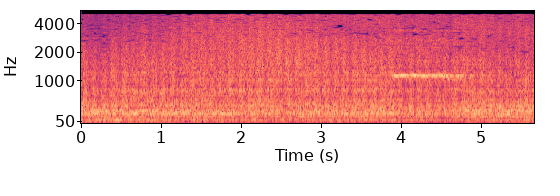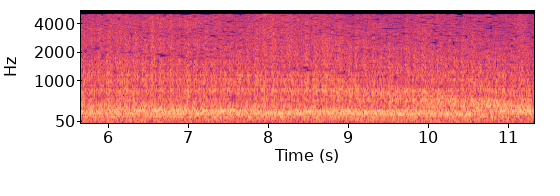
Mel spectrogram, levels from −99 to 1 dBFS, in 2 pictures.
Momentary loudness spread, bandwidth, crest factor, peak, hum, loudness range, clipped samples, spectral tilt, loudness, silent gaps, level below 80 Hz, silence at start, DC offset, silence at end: 1 LU; 5.4 kHz; 10 dB; -2 dBFS; none; 1 LU; under 0.1%; -7 dB/octave; -12 LUFS; none; -30 dBFS; 0 s; 0.2%; 0 s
